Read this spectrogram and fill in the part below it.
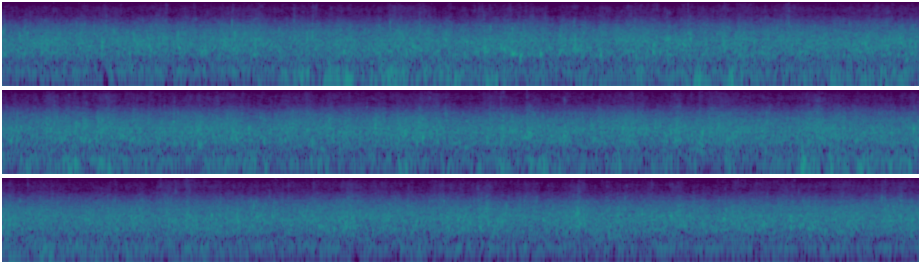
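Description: A waterfall roars steadily.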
